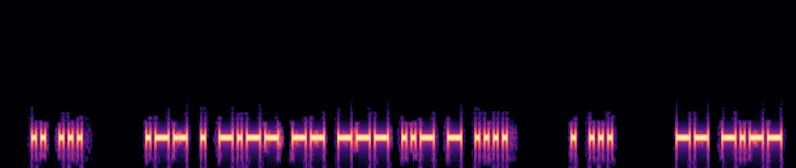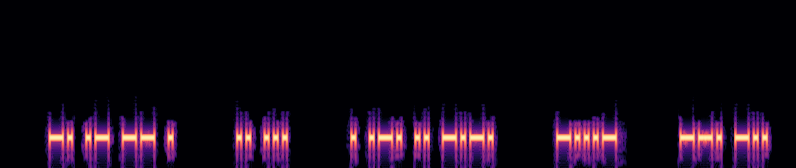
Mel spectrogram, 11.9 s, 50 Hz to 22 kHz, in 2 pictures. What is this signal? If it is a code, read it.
Morse code, heard as a keyed tone, about 34 wpm, 700 Hz. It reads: IS WEYMOUTH ES MY NAME IS ERIC <BT> GD
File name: UK MASTER QSOs TRAINING / 35WPM / UK MASTER QSOs 0028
